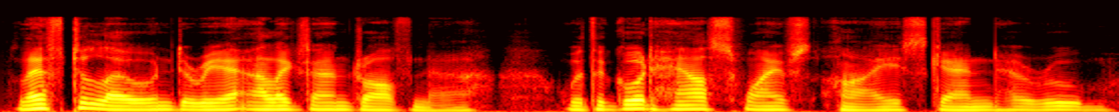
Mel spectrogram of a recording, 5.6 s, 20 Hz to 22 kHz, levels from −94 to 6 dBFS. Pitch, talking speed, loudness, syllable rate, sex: 115 Hz, 130 wpm, -18 LUFS, 4.6 syllables/s, male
